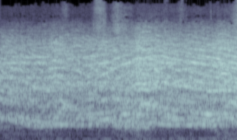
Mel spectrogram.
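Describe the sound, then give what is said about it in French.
Eerie horror trailer music from the very first trailer for The Exorcist: a dense, harsh droning wall of sound that holds steady and loud for the whole stretch, with a grating, dissonant texture and no voices. “J'ai retrouvé un petit extrait de la toute première bande-annonce de L'Exorciste.”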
